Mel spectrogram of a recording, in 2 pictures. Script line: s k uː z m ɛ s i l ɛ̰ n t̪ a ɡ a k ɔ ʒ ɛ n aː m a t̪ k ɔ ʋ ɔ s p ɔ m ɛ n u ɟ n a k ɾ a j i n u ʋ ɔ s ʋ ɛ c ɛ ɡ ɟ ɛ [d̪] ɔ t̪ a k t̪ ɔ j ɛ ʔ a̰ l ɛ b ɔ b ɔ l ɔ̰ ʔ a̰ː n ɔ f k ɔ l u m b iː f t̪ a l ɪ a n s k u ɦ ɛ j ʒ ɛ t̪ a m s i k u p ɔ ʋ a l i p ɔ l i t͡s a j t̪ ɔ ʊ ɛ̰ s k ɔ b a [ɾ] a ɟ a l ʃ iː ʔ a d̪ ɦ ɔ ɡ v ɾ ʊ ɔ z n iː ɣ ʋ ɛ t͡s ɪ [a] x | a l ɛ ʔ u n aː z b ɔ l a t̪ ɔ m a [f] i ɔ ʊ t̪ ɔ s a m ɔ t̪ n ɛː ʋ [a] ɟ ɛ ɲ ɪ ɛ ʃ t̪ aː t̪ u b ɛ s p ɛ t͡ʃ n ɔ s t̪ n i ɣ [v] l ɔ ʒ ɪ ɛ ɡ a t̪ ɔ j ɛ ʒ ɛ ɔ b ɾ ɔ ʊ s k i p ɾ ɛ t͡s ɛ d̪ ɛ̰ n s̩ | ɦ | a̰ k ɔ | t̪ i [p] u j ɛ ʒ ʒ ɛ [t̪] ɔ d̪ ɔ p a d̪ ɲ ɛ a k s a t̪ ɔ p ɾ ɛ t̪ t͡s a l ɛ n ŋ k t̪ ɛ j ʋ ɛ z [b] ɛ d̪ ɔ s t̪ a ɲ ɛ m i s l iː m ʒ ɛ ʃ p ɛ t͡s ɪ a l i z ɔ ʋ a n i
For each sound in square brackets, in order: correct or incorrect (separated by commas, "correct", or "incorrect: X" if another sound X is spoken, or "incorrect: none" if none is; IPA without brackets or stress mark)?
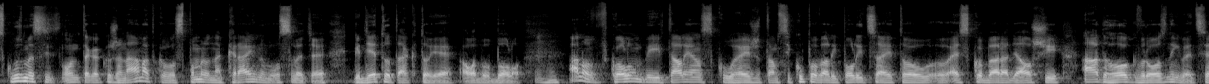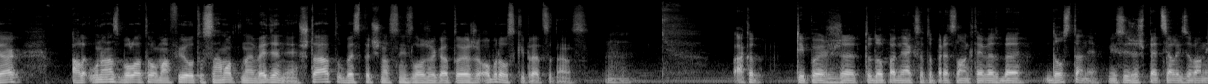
incorrect: t̪, correct, correct, correct, incorrect: ɛ, incorrect: z, correct, correct, correct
